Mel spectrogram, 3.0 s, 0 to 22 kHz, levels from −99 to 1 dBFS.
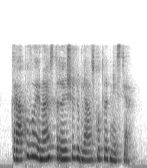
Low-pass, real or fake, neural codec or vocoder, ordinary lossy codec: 7.2 kHz; fake; codec, 44.1 kHz, 2.6 kbps, DAC; none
